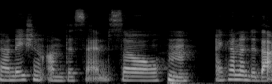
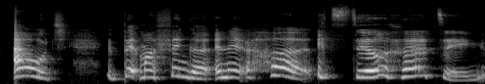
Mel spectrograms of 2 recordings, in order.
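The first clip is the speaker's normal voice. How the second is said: put-on British accent, raised, slow and drawn out; 9 semitones higher, 7 dB louder than usual. Reading out a text from mom, in a British accent. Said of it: "I said that in a British accent".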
